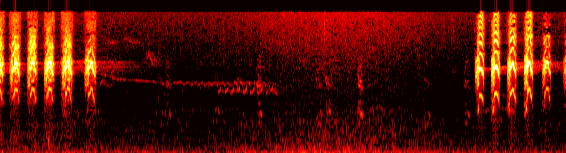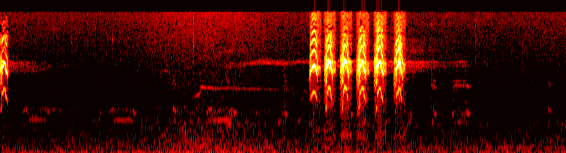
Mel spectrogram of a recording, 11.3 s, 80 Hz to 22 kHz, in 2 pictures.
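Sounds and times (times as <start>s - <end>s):
common kestrel calling at Watarase Retarding Basin: 0.0s - 3.7s, 4.6s - 6.2s, 7.4s - 10.4s.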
